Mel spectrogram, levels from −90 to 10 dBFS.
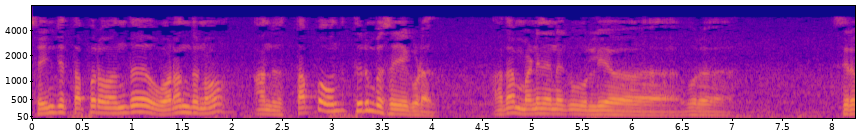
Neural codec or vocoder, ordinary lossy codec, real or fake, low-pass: none; MP3, 24 kbps; real; 7.2 kHz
